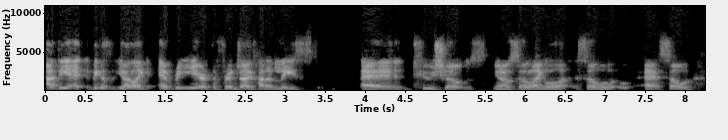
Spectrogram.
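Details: Real stuttering (stammering) in an adult Irish man, a stand-up comedian who stammers, heard talking in an interview.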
